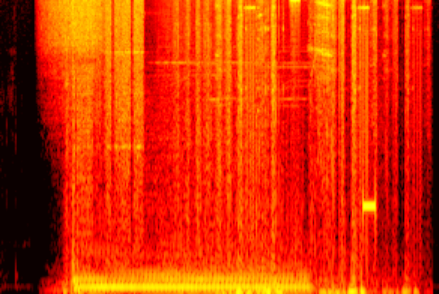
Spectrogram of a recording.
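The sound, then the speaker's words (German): A burst of harsh glitchy static with a deep electrical hum underneath, cutting out abruptly and breaking into stuttering digital crackles and short tonal blips before fading. “Denn es gibt eigentlich nur so ein bisschen Glitch-Effekt und ein bisschen Bild.”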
